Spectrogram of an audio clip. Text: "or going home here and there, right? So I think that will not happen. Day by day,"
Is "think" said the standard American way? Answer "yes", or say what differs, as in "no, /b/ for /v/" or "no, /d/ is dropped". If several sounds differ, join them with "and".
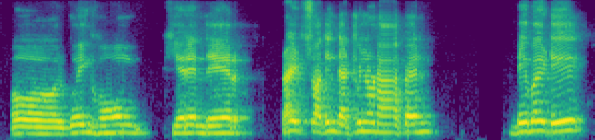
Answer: no, /t/ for /θ/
